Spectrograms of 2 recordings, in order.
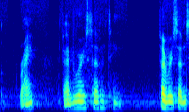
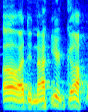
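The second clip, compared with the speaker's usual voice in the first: laughing; 4 semitones higher, 14 dB louder than usual. Real, not acted. Laughing at his own embarrassment.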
